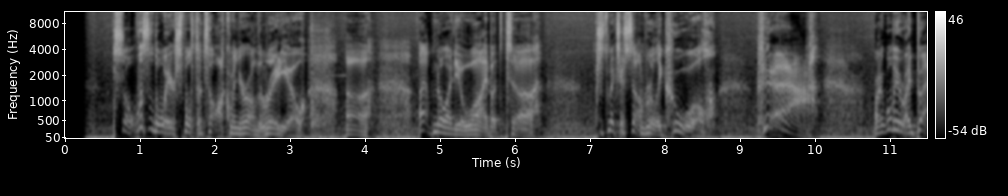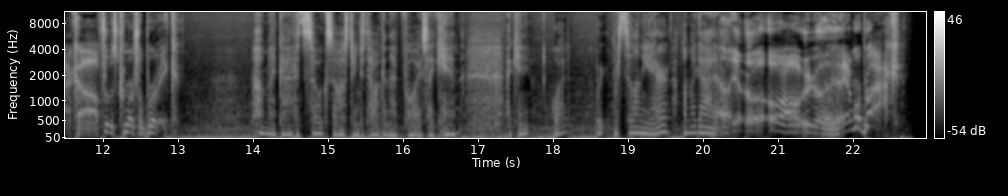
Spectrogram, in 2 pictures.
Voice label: badly compressed radio, as soon as someone stops talking, you hear the hiss of the room and its equipment as though it's suddenly as loud as someone's voice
